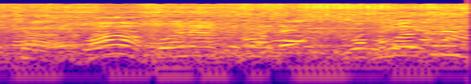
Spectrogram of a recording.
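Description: Raised voices in a heated argument, talking continuously, with road traffic running underneath.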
